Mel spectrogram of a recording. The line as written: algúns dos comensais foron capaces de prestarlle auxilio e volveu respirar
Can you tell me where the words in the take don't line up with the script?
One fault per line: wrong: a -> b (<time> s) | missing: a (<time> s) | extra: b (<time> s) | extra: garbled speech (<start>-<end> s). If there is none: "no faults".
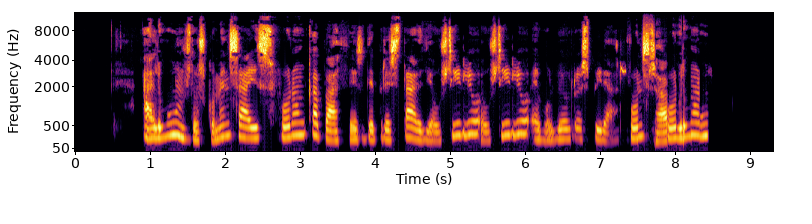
extra: auxilio (5.5 s)
extra: garbled speech (7.3-8.5 s)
